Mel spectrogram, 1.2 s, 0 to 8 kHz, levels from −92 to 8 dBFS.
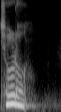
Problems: background sounds at intervals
